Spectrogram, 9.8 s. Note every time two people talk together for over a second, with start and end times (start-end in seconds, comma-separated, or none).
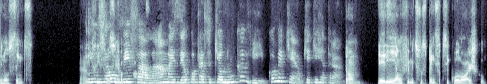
1.6-3.3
